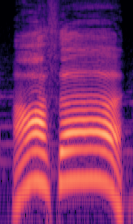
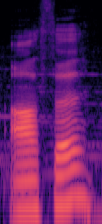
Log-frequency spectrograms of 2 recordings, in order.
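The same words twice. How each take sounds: First: It is thundered loudly. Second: It is murmured softly.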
